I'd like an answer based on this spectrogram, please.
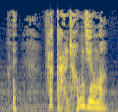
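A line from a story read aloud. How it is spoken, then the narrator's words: Group laughing heartily. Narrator (Chinese): 大家哈哈大笑说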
